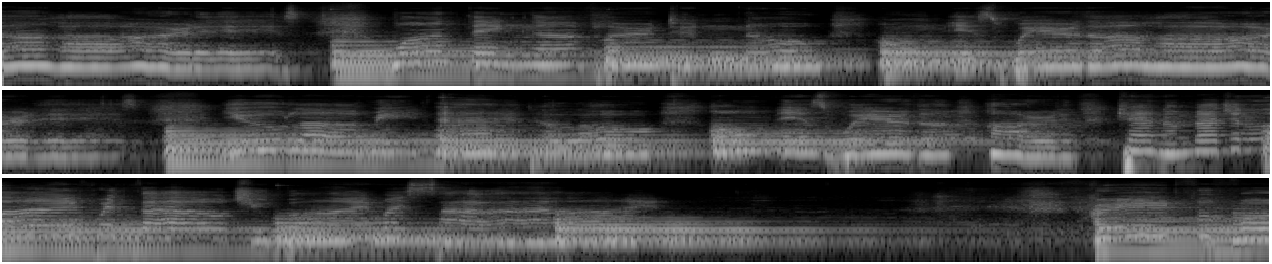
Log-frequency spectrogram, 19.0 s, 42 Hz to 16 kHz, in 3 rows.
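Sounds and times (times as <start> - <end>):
man singing: 0.0 - 16.2, 17.6 - 19.0
piano chords: 1.6 - 19.0.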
